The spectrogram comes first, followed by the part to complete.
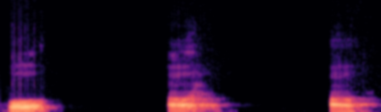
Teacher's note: कंठ और ओठ से जो बोले जाते हैं, तो ये कंठोष्ठ स्वर कहे जाते हैं।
